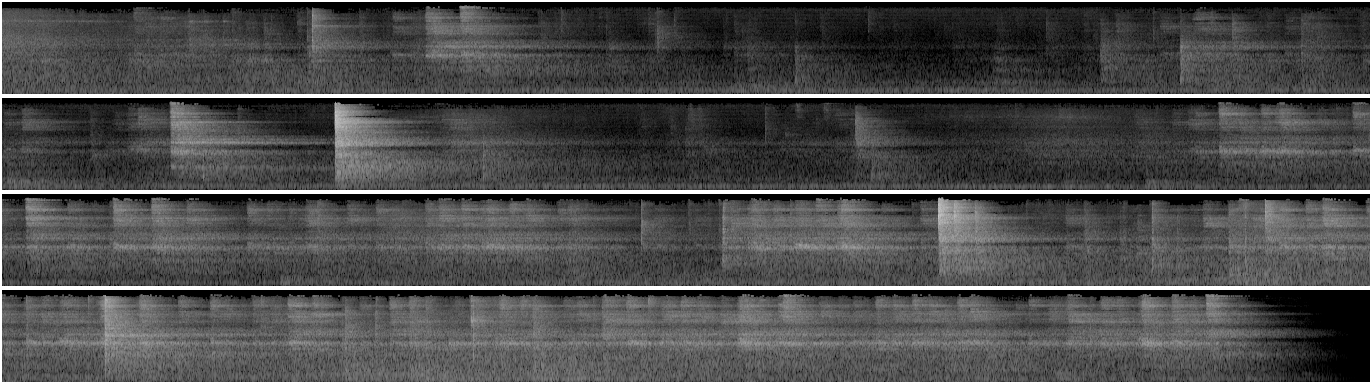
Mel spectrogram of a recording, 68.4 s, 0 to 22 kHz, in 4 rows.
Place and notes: Construction fence, East End Calgary
contact mic on a construction fence in the East End district of Calgary which is facing rapid development
AB, Canada, 21 April 2010, ~05:00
